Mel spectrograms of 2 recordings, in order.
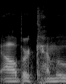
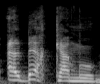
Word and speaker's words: Albert Camus: It was almost like what something Albert Camus would write, you know, kind of like a stranger. – All right. Yeah, that's maybe Albert, a little lofty. – I pronounced it wrong. Albert Camus.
